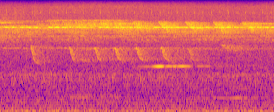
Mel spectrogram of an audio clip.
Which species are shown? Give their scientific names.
Pachyramphus polychopterus, Crypturellus cinereus, Leptotila rufaxilla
